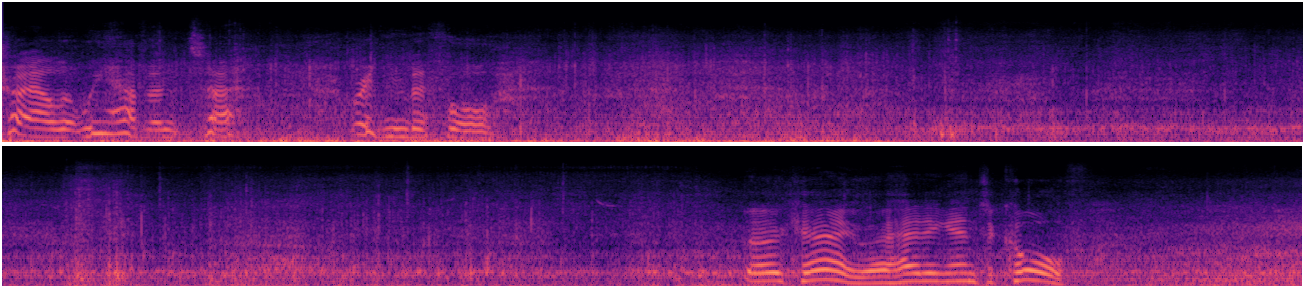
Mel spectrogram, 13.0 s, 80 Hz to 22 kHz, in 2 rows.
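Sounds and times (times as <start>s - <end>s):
bike humming: 0.0s - 13.0s
wind rumbling on microphone: 0.0s - 13.0s.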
